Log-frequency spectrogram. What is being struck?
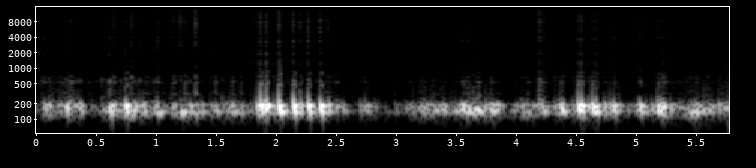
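Metal mesh microphone grille.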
